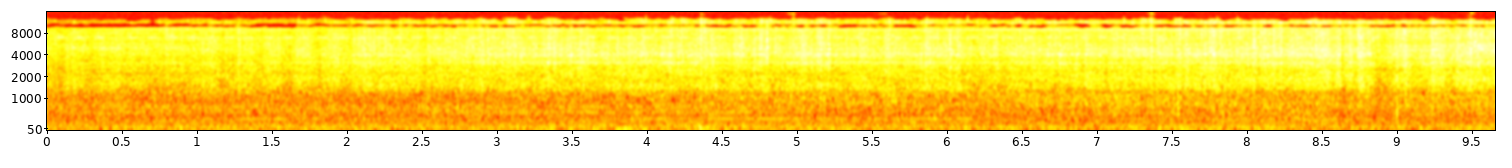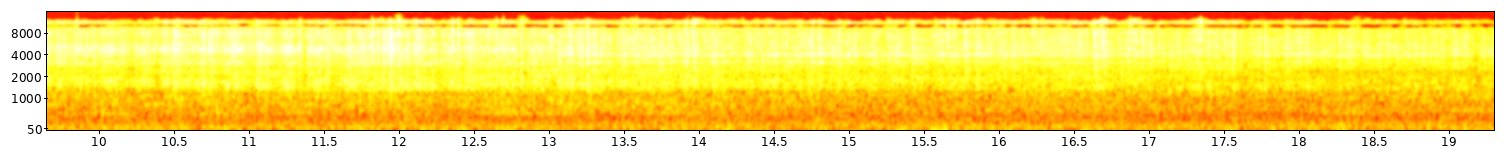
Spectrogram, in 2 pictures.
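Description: Battery-operated toy train's small geared motor running as the train moves along the track, a steady whirring rattle that grows louder around the middle as it passes close and then fades a little.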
